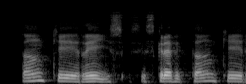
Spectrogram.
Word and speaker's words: Tanquerey: o compêndio de teologia ascética e mística do tanque rede tanquerey se escreve tanker e mas o nome do livro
